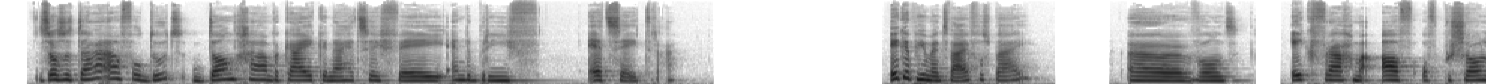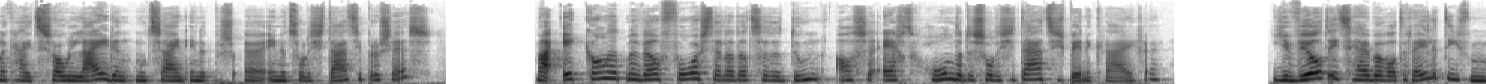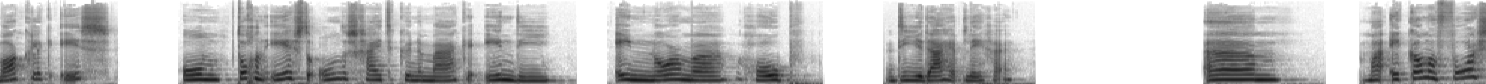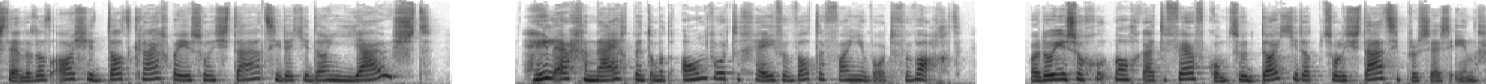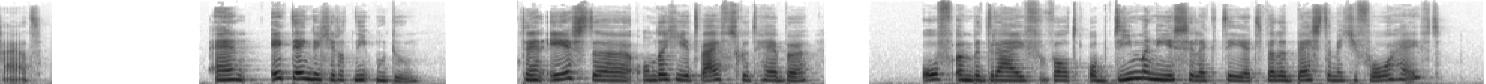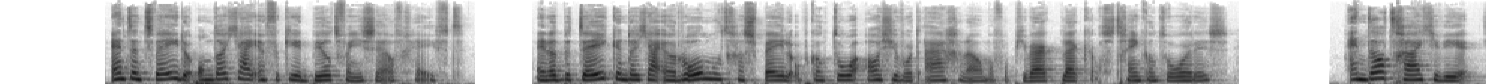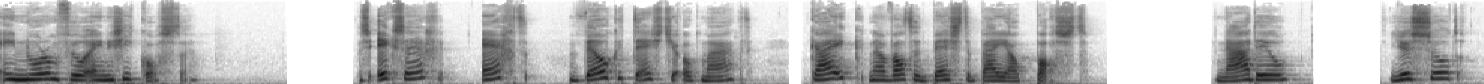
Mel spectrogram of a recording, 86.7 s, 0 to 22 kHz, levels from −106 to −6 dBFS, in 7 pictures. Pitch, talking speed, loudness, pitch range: 215 Hz, 160 wpm, -26 LUFS, 195-235 Hz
